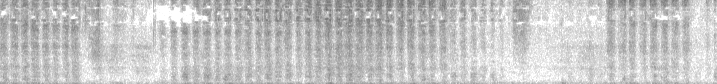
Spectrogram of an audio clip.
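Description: A red/pink wax crayon rubs back and forth across a thin paper coloring sheet lying on a table, shading it in quick, fairly steady strokes. The sound is a quiet, continuous scratchy rasp with a soft, low-heavy texture and little bright content.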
